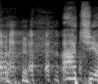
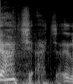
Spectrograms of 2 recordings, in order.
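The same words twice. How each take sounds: First: High mock sneeze, full volume; sneeze imitation. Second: Mock sneezes getting fainter; fading sneezes. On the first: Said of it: "walking away ... fainter". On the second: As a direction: sneeze as if walking away.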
